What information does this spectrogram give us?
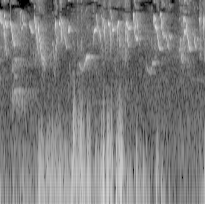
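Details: Saffron finch out in nature, singing high chirpy phrases in bursts, set against fairly loud low rumbling and handling-like noise throughout.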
